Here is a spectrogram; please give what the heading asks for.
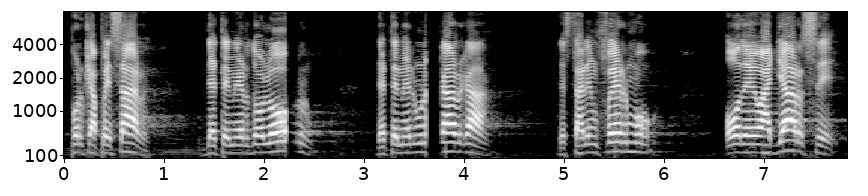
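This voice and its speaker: High-voiced fervent male preacher. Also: clean tone, long reverb tail. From Colombia. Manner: impassioned, rising to shouts on key points. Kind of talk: sermon with personal testimony.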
